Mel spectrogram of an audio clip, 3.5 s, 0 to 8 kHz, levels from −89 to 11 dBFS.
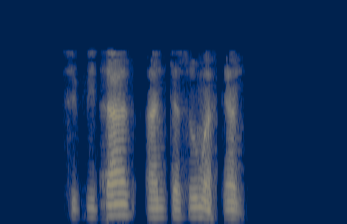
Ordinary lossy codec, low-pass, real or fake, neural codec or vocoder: AAC, 16 kbps; 7.2 kHz; real; none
